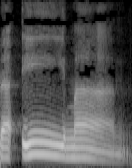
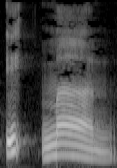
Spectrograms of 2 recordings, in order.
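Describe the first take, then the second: First: إيمان with a long smooth ii at the start. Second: إئمان as i', a glottal stop, then maan; two hamzas. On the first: Teacher showing what Arabs say, first vowel held long. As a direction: slowly stretch the first vowel of إيمان, no glottal break. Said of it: "يقولون إيمان". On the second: Teacher showing the avoided form, glottal break after first vowel. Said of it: "بدل من أن يقولوا". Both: Shown as a demonstration.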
